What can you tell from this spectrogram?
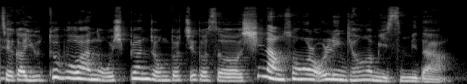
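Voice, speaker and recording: Her intonation is lively and her pitch fairly high. This woman speaks at a moderate pace. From Gyeongsang province, South Korea. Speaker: travel YouTuber. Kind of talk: casual vlog talk. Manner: unpolished, awkward.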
